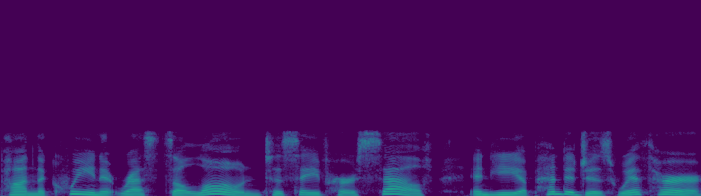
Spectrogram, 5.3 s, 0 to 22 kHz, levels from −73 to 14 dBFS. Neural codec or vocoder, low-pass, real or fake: none; 7.2 kHz; real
